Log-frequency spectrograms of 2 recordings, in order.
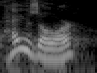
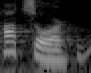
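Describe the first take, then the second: First: The middle consonant is a plain z sound. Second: The middle consonant is a ts sound. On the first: This is the usual English Bible pronunciation. The speaker calls it wrong. "I used to call that Hazor" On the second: This is the Hebrew pronunciation. The speaker calls it right. "it's actually a T S sound in Hebrew, and so it's Hatzor"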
